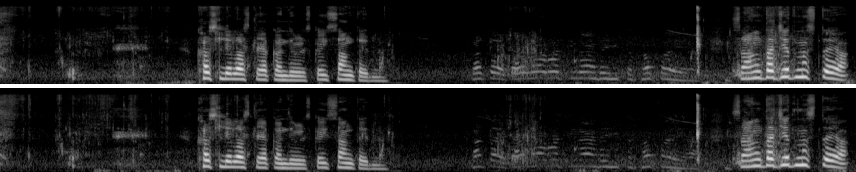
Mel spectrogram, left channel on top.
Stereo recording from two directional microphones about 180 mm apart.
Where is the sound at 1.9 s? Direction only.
10° right (ahead or behind).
